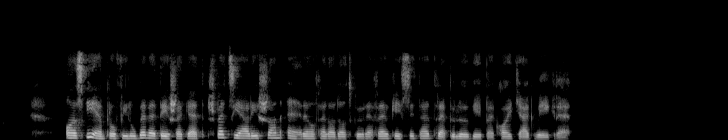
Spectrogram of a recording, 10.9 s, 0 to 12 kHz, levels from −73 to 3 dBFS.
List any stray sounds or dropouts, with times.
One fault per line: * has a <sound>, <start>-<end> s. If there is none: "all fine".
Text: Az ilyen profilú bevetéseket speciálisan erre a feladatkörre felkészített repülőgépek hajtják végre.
all fine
